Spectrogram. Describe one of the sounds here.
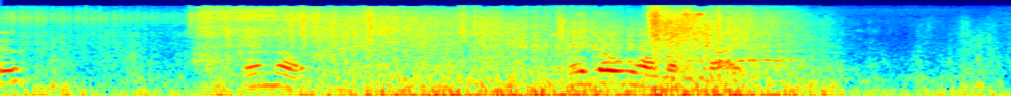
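A burst of fire roars.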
